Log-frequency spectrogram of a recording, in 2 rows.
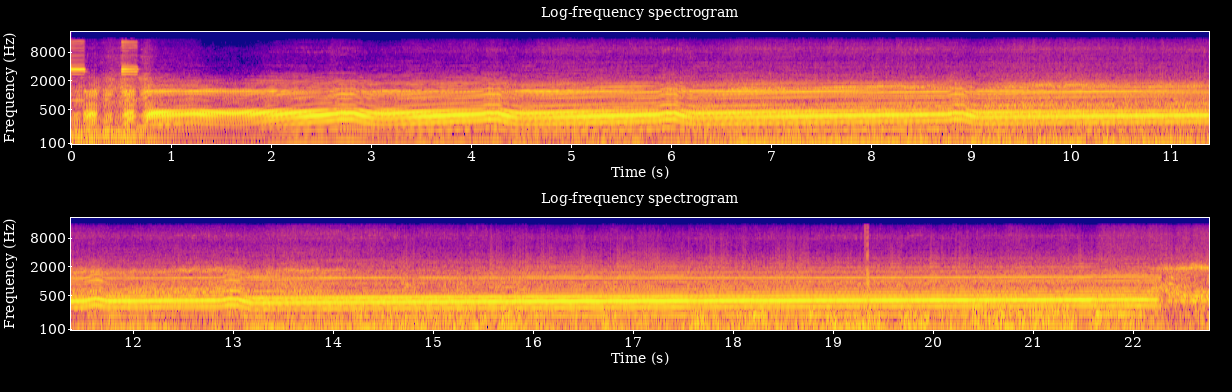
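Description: Suzuki Raider Fi 150 motorcycle engine at full throttle in a drag launch. It revs up and upshifts through the gears, each shift a brief dip in pitch, then holds a steady high pitch flat out at top speed until it drops near the end.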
